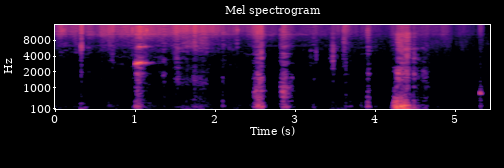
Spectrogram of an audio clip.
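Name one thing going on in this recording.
Small pieces of glass tap softly as a hand presses them down.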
